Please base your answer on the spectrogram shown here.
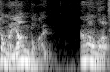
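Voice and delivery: ordinary talk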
